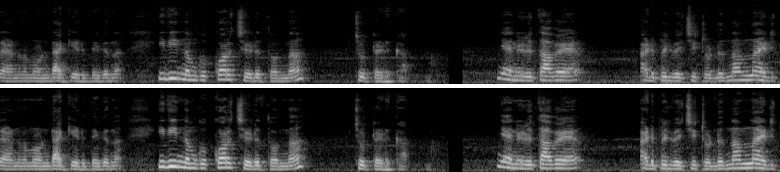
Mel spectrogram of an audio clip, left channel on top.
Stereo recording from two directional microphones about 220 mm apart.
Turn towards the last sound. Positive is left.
turn(degrees=-40)  # may be behind; listen again after turning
